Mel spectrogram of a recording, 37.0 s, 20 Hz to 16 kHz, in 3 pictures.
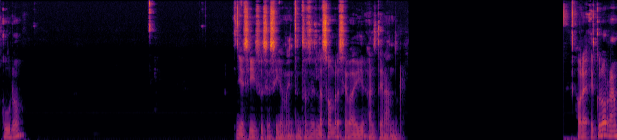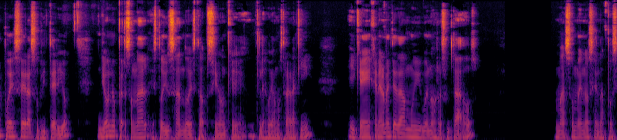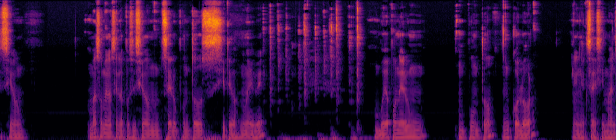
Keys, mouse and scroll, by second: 0.7-3.1 drag, 4.0 click, 8.3 click, 8.9 click, 9.4 click, 18.8-20.1 drag, 24.3 click, 26.6 click, 27.6 click, 29.6-31.7 typing, 35.2 click, 36.3 click.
